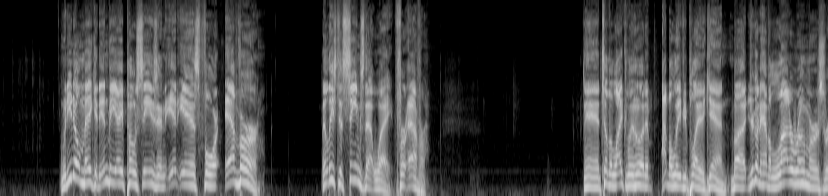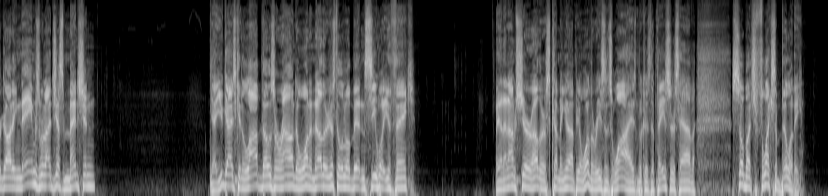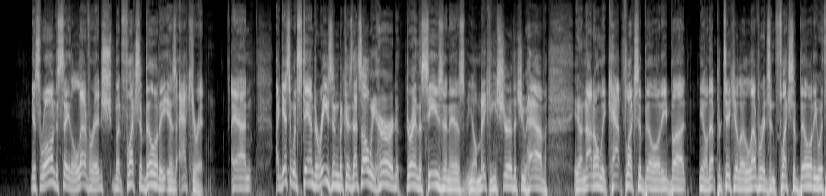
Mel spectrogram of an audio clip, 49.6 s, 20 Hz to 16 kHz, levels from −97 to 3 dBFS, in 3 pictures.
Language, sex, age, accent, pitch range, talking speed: English, male, 40-59, American, 130-170 Hz, 155 wpm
